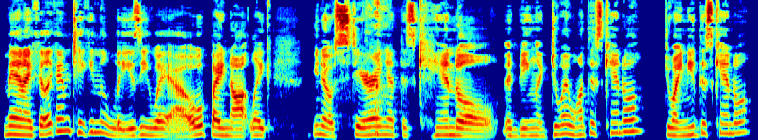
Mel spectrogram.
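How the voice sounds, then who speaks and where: A woman's voice: mid-range voice, brisk. Chatty woman in her thirties. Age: 30s. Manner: laughs often, chatty and expressive. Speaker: podcast co-host. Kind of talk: casual chat. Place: at home.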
